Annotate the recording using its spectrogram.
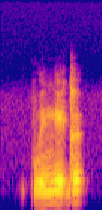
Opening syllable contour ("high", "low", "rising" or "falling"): low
